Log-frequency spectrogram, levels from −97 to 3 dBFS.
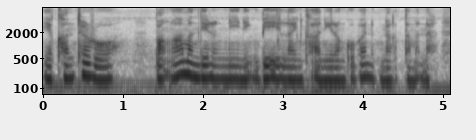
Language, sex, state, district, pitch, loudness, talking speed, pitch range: Garo, female, Meghalaya, West Garo Hills, 165 Hz, -21 LUFS, 105 wpm, 150-175 Hz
